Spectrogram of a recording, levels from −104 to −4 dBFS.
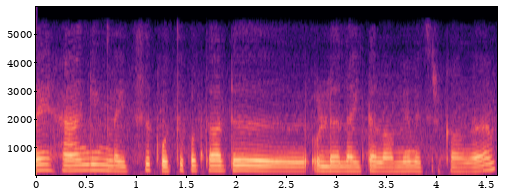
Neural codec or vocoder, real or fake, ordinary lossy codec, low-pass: codec, 16 kHz in and 24 kHz out, 1 kbps, XY-Tokenizer; fake; AAC, 48 kbps; 5.4 kHz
